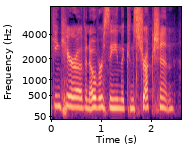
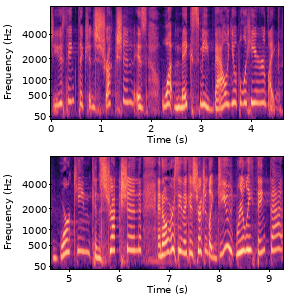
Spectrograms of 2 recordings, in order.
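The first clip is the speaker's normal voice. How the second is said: sweet, tearful, higher pitch, on the edge of tears; 6 semitones higher than usual. Retelling asking a question very sweetly: imitating own past sweet, teary tone. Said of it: "I said it very sweetly and I started crying a little".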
